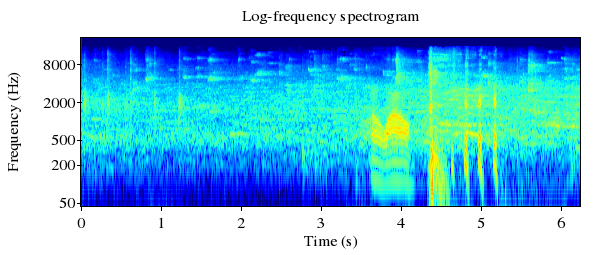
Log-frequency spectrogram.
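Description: Sneakers squeak sharply on a gym floor in an echoing hall.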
